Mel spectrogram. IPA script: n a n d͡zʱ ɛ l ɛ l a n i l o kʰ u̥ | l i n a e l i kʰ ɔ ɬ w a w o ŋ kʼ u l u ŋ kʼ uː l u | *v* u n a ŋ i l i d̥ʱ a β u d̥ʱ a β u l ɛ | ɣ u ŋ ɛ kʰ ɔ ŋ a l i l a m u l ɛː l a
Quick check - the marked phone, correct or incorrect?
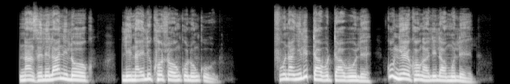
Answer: incorrect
